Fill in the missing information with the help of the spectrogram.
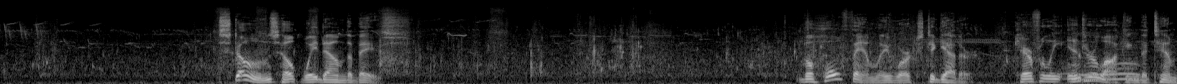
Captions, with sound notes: Stones help weigh down the base. [ Water Splashing ] The whole family works together, carefully interlocking the timber.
